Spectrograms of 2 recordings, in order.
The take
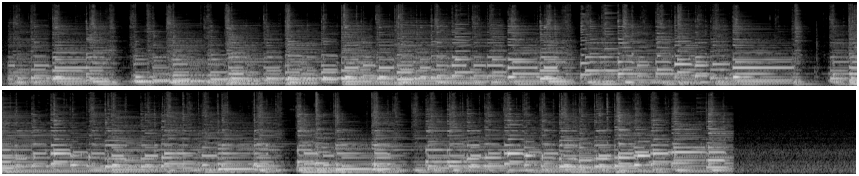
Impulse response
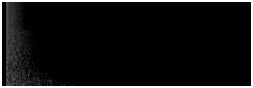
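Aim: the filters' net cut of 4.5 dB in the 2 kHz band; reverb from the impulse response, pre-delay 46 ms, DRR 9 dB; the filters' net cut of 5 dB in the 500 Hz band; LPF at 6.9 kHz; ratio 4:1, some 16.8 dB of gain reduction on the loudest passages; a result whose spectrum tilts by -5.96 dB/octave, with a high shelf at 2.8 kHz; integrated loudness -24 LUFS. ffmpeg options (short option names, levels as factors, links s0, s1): -filter_complex "[0:a]lowpass=6900,equalizer=f=500:t=o:g=-6.5,equalizer=f=2000:t=o:g=-3.5,highshelf=f=2800:g=-7,acompressor=threshold=0.0178:ratio=4,asplit=2[s0][s1];[1:a]atrim=start_sample=2205,adelay=46[s2];[s1][s2]afir=irnorm=-1:irlink=0,volume=0.251[s3];[s0][s3]amix=inputs=2:normalize=0,volume=3.55"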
